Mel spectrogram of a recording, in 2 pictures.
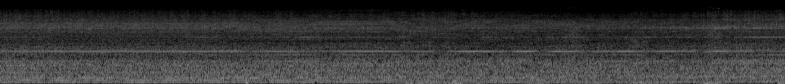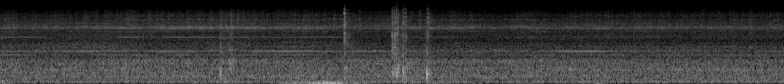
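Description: A weaving loom runs, its reed beating the weft thread into the fabric, making a constant mechanical drone that holds steady throughout, with a few brief knocks near the end.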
